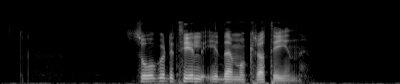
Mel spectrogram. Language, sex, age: Swedish, male, 20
